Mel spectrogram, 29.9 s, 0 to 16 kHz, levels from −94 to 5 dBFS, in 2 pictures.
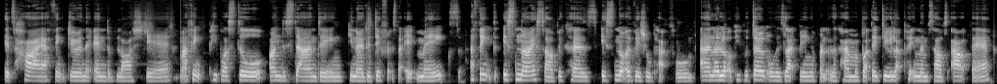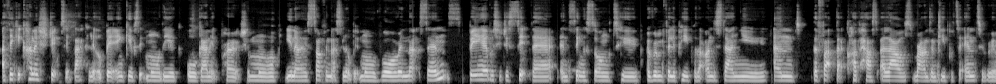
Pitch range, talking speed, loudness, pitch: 170-185 Hz, 235 wpm, -17 LUFS, 175 Hz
